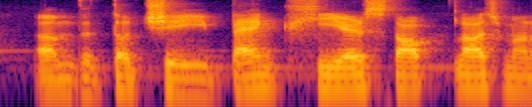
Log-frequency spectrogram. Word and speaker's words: Deutsche: In German, it's said as Deutsche. Deutsche. Deutsche. Deutsche. So, is it Deutsche Bank? Deutsche. Deutsche. How do you pronounce this Deutsche. So, it's a Deutsche Bank.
